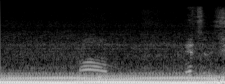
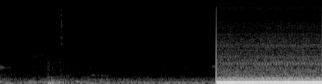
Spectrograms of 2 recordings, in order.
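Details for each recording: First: 1991 Acura Integra DA9 with a B20 running a B18 base map after an OBD1 conversion, warm: fast idle near 2000 rpm that won't drop with throttle cable adjustment and a check engine light on; cause not yet found. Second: 1991 Acura Integra DA9, B20 swap on B18 base map after OBD1 conversion, warming up: after quiet lead-in a smooth, steady, even idle around 900 rpm; normal warm idle.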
